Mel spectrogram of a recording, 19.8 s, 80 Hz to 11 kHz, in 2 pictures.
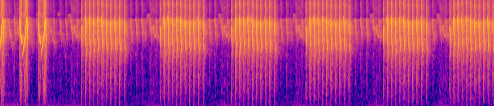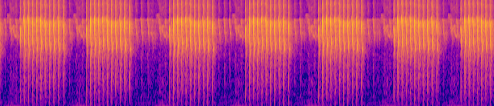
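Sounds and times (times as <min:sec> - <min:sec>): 
bar-winged prinia song of high buzzy rapid trills: 0:00.0 - 0:19.7.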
